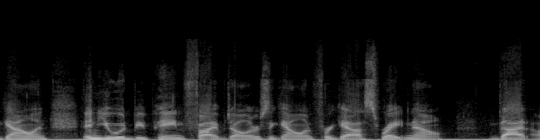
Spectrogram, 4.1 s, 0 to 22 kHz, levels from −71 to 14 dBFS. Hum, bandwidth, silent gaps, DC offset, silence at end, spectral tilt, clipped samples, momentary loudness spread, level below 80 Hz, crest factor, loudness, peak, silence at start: none; 14.5 kHz; none; under 0.1%; 0 s; -5.5 dB/octave; under 0.1%; 7 LU; -52 dBFS; 12 dB; -20 LUFS; -6 dBFS; 0 s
